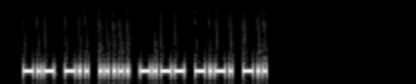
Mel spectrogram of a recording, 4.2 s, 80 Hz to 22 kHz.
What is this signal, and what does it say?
Morse code, heard as a keyed tone, about 36 wpm, 700 Hz. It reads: KD5YCD
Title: USA Call Signs - 6 Characters - Repeated 2x - 35wpm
